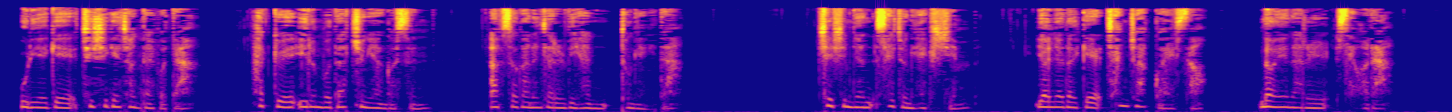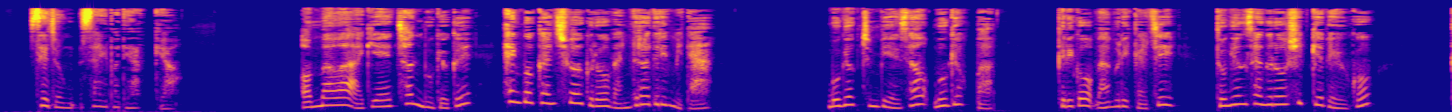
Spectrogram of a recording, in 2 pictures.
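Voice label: Korean, female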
